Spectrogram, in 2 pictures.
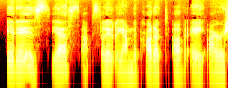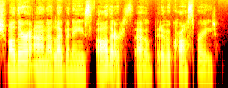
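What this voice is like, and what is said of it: Irish accent. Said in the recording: “I detect an accent there. Sounds Irish.”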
